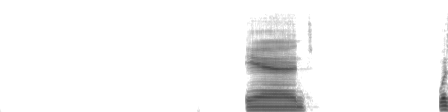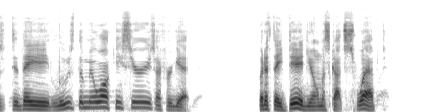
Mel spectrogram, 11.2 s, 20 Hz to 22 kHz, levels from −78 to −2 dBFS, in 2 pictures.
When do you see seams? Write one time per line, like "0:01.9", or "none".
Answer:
none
